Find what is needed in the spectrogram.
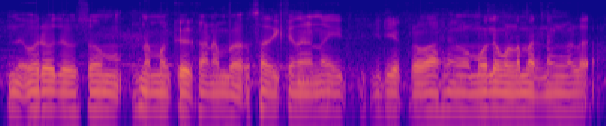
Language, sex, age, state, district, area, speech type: Malayalam, male, 30-45, Kerala, Pathanamthitta, urban, spontaneous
